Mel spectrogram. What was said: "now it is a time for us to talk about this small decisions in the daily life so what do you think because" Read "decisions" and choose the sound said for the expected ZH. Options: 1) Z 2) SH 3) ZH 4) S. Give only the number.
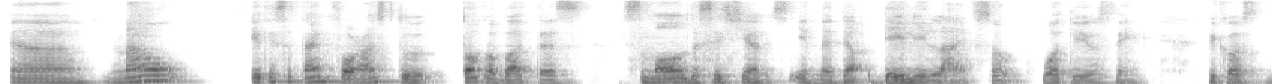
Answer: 2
